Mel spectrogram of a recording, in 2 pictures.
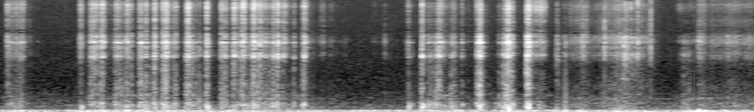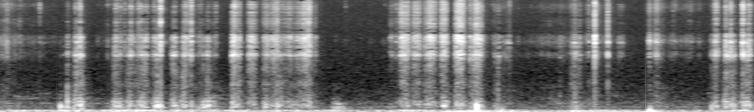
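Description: A felt-tip marker scratches and draws a line across the grainy surface of a large, white, solid polystyrene foam ball held in one hand. Dry, bright, crackly scratching comes in dense bursts separated by brief pauses, over a steady low hum.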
